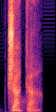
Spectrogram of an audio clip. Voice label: "trucker", Indian

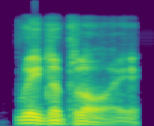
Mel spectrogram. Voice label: "redeploy", British

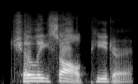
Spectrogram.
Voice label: "Chile saltpetre", American

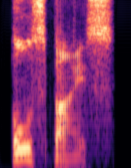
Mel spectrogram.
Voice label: "allspice", British

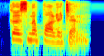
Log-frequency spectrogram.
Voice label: "cosmopolitan", Indian

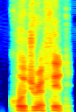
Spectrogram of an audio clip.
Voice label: "quadrifid", American

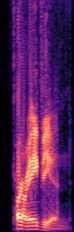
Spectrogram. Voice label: "par avion", American

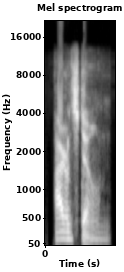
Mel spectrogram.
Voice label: "ironstone", American

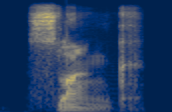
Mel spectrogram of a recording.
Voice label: "slunk", British

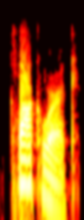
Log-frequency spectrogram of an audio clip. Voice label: "clockwork", American

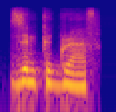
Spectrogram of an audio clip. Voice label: "zincograph", Indian

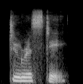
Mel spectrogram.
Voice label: "touristy", Indian

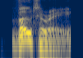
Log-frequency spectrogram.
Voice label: "votary", British

